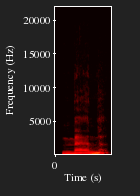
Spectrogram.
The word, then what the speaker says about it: 埋: Yeah, okay, so 埋怨 this is the only time it's pronounced man, or at least it's the only definition in the dictionary with man.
